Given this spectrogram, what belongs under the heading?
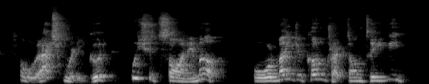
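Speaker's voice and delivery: put-on New Zealand bogan-type accent. Imagining someone watching his recording, the speaker uses a new zealand bogan accent. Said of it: "a New Zealand kind of bogan type accent".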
